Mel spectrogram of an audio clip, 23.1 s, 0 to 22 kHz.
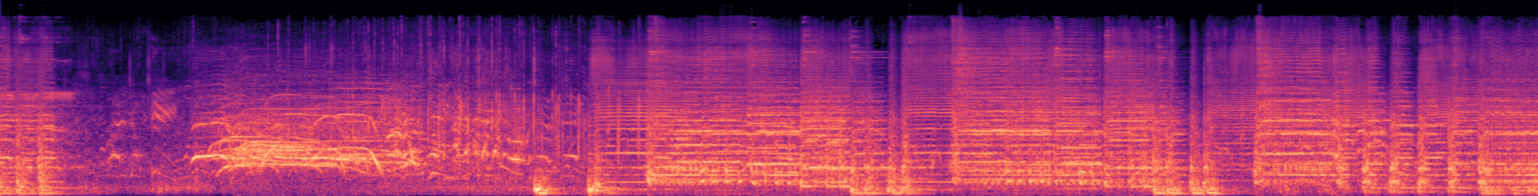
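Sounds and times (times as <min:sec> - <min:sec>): deep low brass notes: 0:00.0 - 0:01.3, 0:08.3 - 0:23.0
marching band brass chords: 0:00.0 - 0:01.5, 0:08.0 - 0:23.0.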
